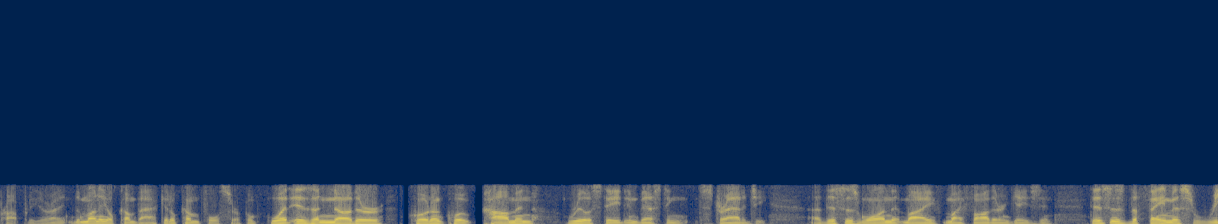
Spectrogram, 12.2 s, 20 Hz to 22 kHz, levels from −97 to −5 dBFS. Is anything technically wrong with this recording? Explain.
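Yes. The speech carries Dialogic VOX ADPCM coding from start to finish. Nothing is present above about 3.9 kHz, and the data rate of 32 kbps fits 4-bit samples at 8,000 per second. The codec stores each sample as a 4-bit step relative to an adaptive prediction, so the fine detail between steps is lost. The damage is plainly audible as a rough, gritty hiss that rides along with the speech over a band capped like a telephone line.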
